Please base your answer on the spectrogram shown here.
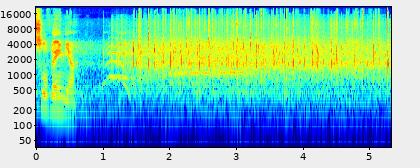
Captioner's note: audience applauding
